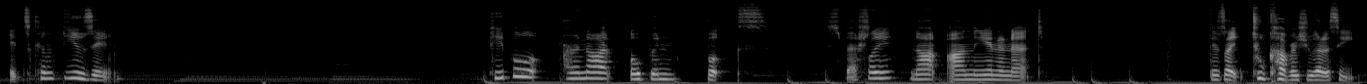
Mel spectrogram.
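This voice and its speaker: Woman acting as rambling female roommate, ASMR roleplay, higher-pitched, slow pace, halting, conversational, self-deprecating, defensive. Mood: earnest venting. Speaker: audio roleplay performer and script writer. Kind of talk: ASMR roleplay, one side of a casual conversation.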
